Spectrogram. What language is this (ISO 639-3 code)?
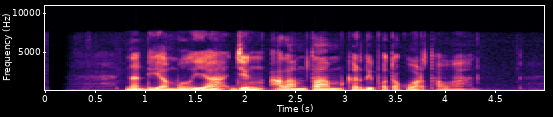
sun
